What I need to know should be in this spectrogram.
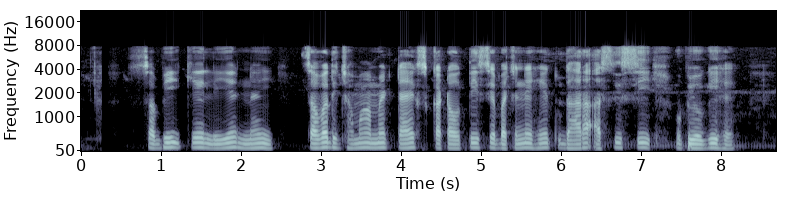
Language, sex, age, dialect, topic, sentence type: Hindi, male, 18-24, Awadhi Bundeli, banking, statement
